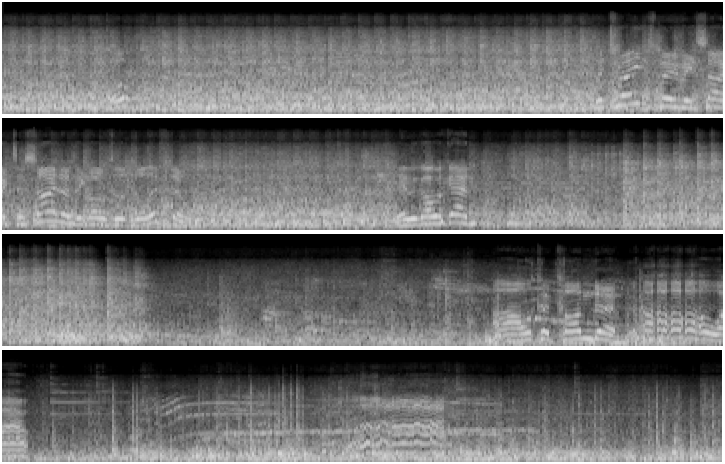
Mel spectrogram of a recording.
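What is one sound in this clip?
A roller coaster train rattles and rumbles loudly along its track.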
